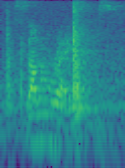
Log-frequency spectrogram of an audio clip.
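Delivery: normal talking voice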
